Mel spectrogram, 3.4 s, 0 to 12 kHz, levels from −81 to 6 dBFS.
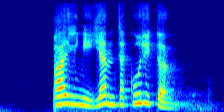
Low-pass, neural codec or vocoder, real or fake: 10.8 kHz; codec, 16 kHz in and 24 kHz out, 0.8 kbps, FocalCodec, streaming, 65536 codes; fake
